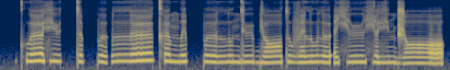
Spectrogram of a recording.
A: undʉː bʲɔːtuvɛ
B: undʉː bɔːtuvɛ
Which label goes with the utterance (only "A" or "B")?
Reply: A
